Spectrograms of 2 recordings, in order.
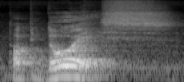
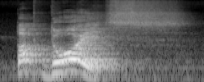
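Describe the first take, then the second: First: Said in the usual way. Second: Loud, high countdown call; loud announcement. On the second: Shown as a demonstration. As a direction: announce it like a big reveal.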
